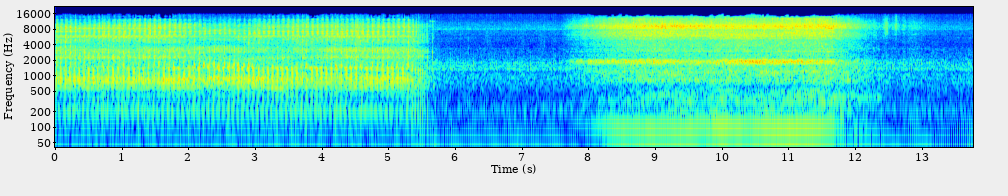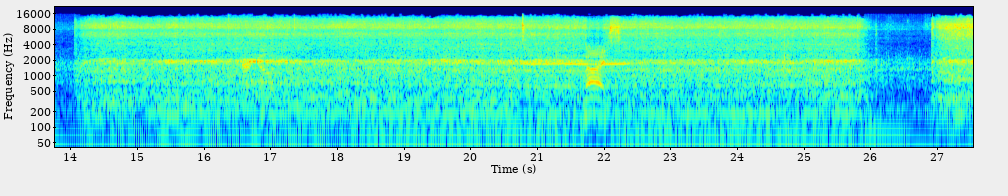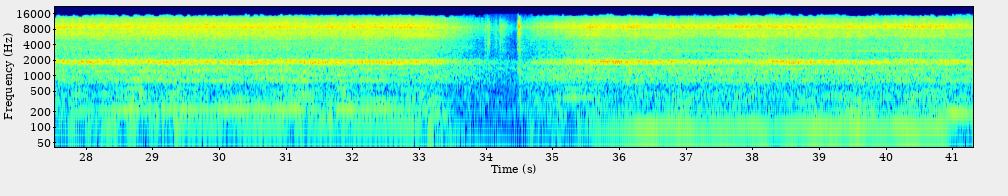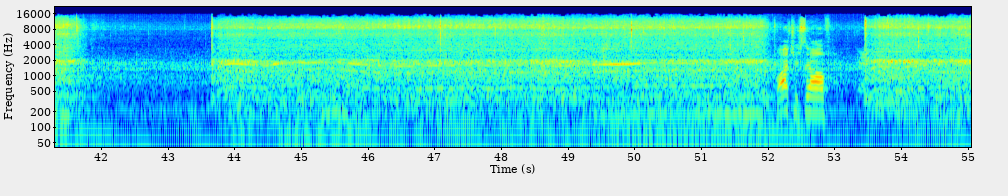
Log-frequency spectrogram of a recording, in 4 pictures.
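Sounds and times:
engine idling and revving: 0.0 - 55.0.

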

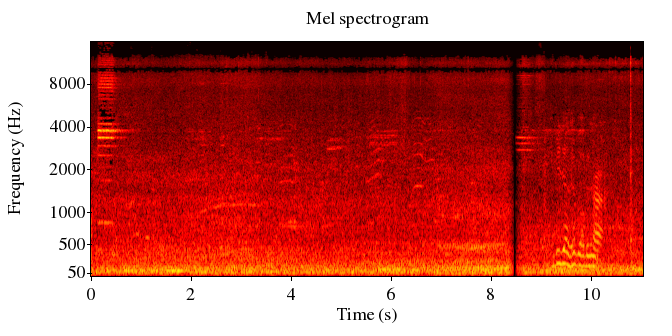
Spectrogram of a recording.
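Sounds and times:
rumble of passing vehicles: 0.0 - 11.0.

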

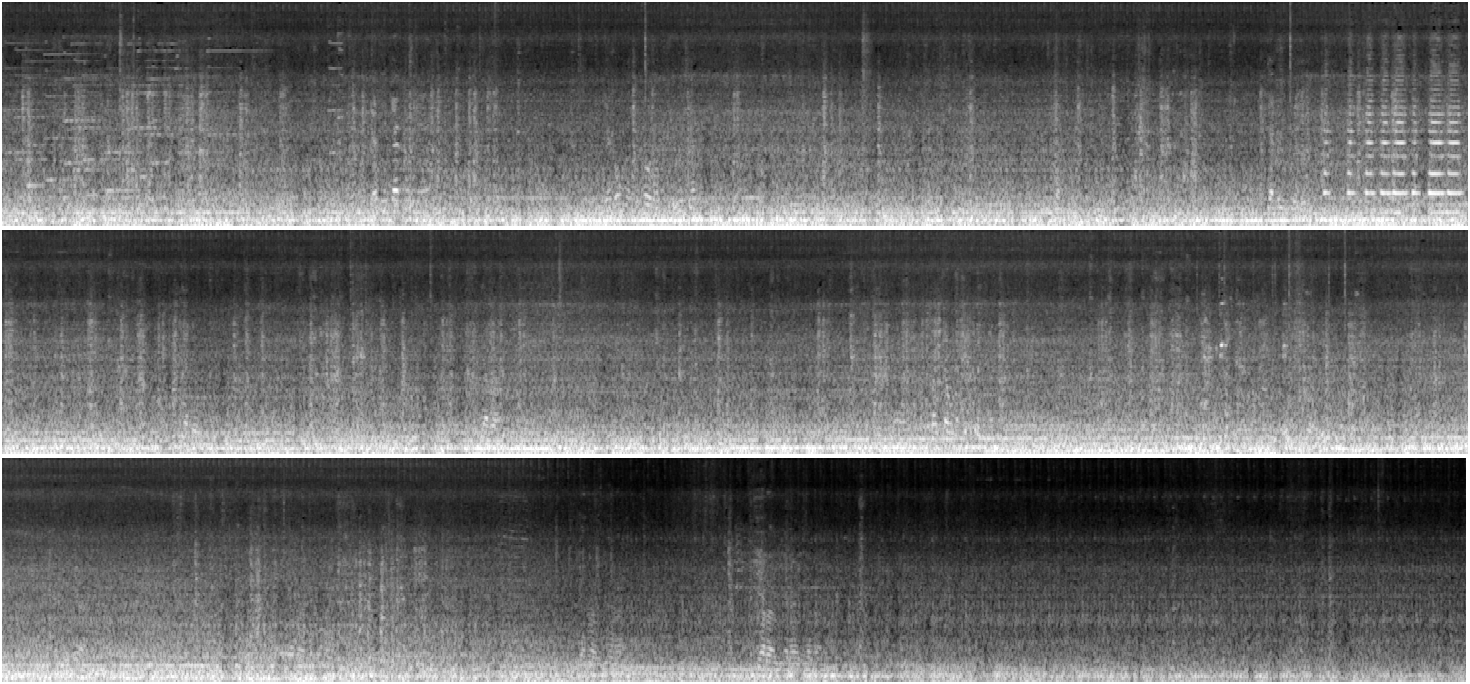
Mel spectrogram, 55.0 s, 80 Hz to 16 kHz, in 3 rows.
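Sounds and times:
bus engine drone: 0.0 - 54.9
road noise: 0.0 - 54.9
vehicle horn: 16.3 - 18.7.

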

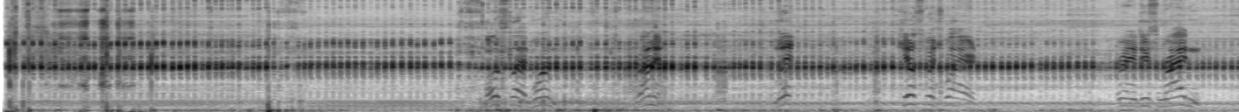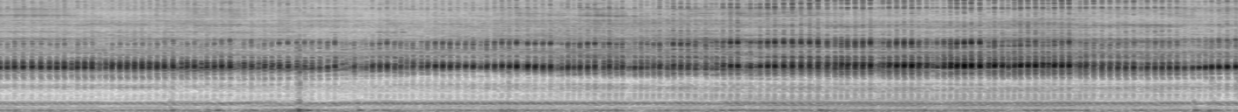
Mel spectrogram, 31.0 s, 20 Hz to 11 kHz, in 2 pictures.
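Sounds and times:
small engine idling: 0.1 - 30.9.

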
